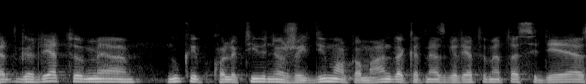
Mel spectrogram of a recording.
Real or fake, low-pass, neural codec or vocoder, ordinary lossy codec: fake; 7.2 kHz; codec, 16 kHz, 2 kbps, X-Codec, WavLM features, trained on Multilingual LibriSpeech; AAC, 32 kbps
